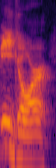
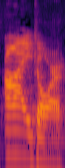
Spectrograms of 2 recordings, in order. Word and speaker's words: Igor: a hunchback named Igor actually it wasn't Igor it was Igor to pronounce it correctly but ever since then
